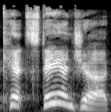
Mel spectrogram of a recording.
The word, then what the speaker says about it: Constantia: Constantia. – Oh, so hard. I was like, what the? What? And it was like, yeah, it's pronounced like can't stand ya.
